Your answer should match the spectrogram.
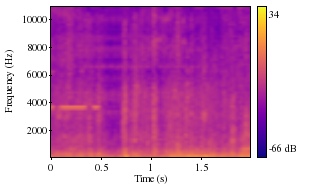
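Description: Enemy gunfire in The Division 2, with sharp shots and booming impacts popping irregularly around the player amid a busy combat din, a voice talking over it.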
